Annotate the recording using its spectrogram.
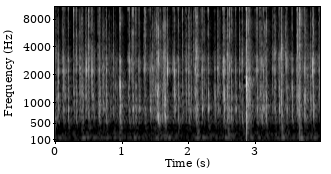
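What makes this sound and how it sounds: Rapid typing at about 98 words per minute on a white plastic mechanical keyboard, struck with fingertips and long nails. It makes a dense, steady stream of bright, sharp clicks that stop short, with a few heavier, deeper keystrokes standing out.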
